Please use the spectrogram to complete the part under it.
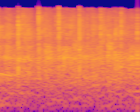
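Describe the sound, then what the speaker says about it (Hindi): Audience applause at a traditional wedding event, a brief burst of steady, dense clapping from a crowd, close and fairly loud. "एक बार जोरदार तालियां हो जाए"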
